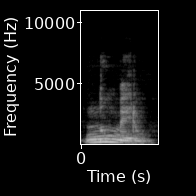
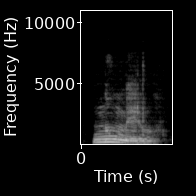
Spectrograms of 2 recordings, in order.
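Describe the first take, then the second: First: "número" ending in u; final O as U. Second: Said in the usual way. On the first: Shown as a demonstration. Teacher gives correct Portuguese "número". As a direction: say "número" ending noo-meh-roo. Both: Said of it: "y se dice U".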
